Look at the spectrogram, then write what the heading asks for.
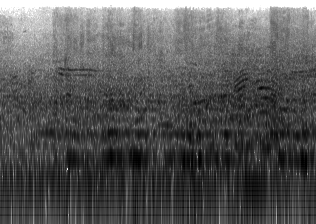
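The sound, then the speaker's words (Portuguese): An Aedes aegypti mosquito buzzes steadily for the full three seconds, a continuous droning hum with a slightly wavering pitch and no pauses. “Nós, Aedes aegypti, somos duros na queda.”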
